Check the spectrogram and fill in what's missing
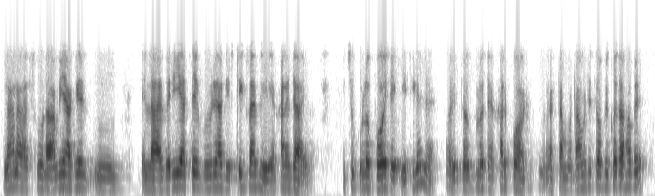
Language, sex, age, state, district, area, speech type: Bengali, male, 45-60, West Bengal, Purulia, rural, conversation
